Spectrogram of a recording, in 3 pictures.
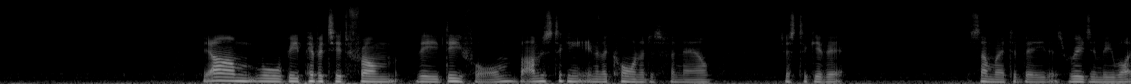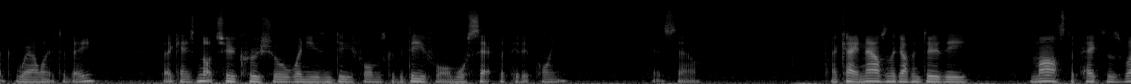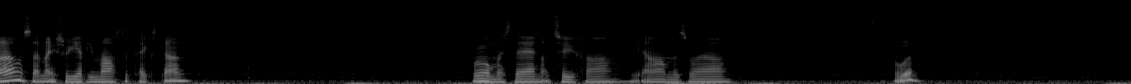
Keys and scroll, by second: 31.4 super+z.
